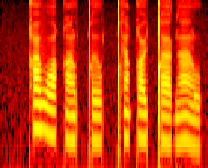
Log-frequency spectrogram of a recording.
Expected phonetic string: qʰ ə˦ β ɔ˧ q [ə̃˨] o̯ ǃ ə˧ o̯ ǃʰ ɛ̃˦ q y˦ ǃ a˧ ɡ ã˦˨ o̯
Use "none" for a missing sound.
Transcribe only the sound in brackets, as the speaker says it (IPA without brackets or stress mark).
ə̃˨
